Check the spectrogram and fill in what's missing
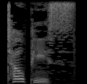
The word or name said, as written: toepiece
